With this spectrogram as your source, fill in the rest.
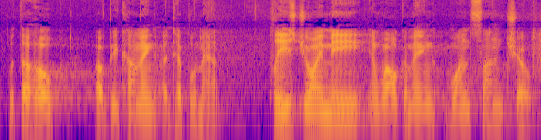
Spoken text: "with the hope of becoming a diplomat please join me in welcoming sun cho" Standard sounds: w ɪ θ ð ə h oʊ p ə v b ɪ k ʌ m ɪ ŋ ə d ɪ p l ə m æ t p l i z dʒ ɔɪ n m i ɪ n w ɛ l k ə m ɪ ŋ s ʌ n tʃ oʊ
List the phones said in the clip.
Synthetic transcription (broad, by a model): w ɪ ð ə h oʊ p ə v b ɪ k ʌ m ɪ ŋ ə d ɪ p l ə m æ t p l i z dʒ ɔɪ n m i ɪ n w ɛ l k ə m ɪ ŋ s ʌ n tʃ oʊ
